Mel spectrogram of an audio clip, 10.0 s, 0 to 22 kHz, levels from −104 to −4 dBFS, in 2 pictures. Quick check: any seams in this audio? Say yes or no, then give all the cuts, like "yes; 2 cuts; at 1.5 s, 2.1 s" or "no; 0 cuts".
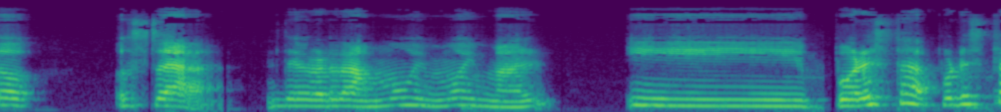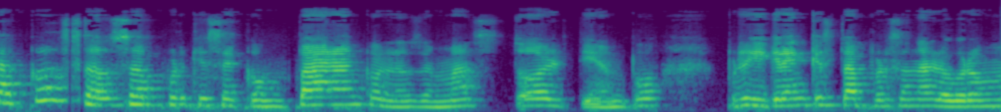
no; 0 cuts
